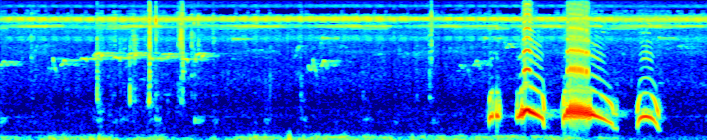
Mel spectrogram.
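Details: Spotted dove in full song, used in Indonesia as a lure so that hearing birds join in; after low background rumble come four loud, deep, rounded coos, the second and third longest and strongest, ending with a shorter note.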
